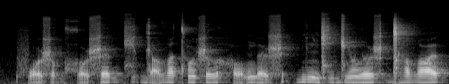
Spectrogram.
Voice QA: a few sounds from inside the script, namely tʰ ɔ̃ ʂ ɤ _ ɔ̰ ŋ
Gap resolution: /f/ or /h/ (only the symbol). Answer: h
